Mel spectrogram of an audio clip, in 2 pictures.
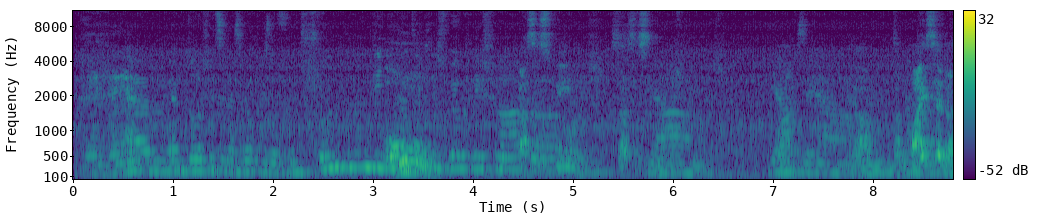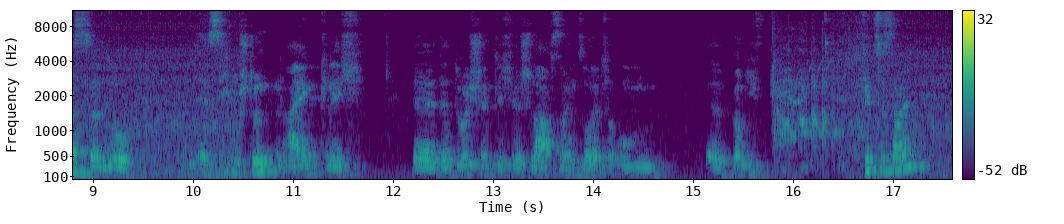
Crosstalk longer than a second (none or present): present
